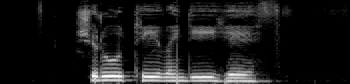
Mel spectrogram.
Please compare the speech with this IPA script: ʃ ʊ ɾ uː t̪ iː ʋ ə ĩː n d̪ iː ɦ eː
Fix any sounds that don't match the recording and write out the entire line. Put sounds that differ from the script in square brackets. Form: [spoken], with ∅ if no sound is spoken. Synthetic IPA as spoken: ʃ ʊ ɾ uː [t̪ʰ] iː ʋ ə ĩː n d̪ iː ɦ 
